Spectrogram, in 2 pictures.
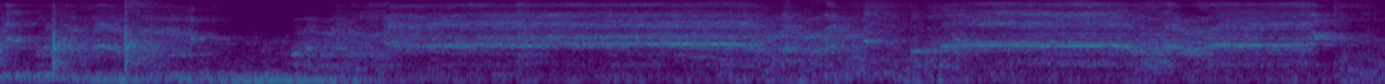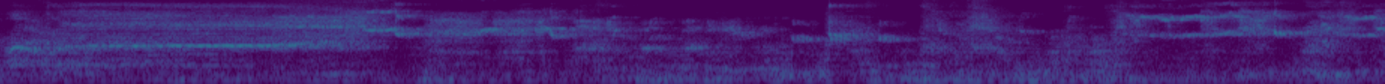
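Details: Cockatiels at feeding time call repeatedly with level, piping whistles that often hold for a second or more. Quick chirps overlap them, along with scattered clicks and fluttering sounds.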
